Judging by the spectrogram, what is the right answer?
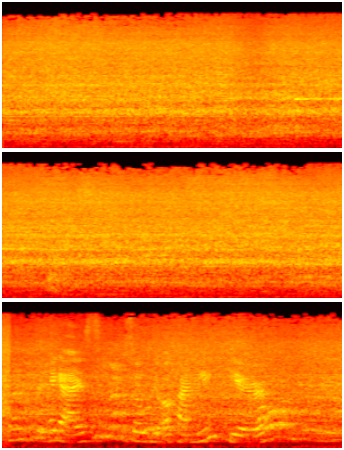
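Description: Hair dryer running steadily, an even rushing noise with a faint steady whine. About two-thirds of the way in, a woman starts talking over it.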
